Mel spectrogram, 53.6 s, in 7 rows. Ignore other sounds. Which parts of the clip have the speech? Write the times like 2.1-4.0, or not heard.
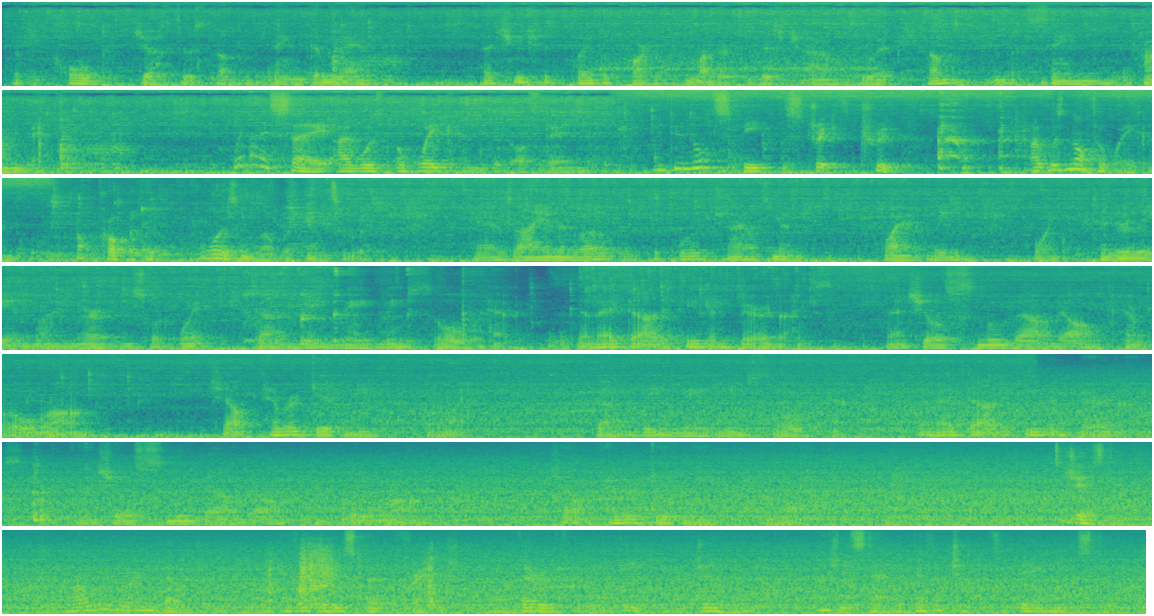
0.0-8.1, 9.2-34.0, 34.6-43.8, 45.4-53.5.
